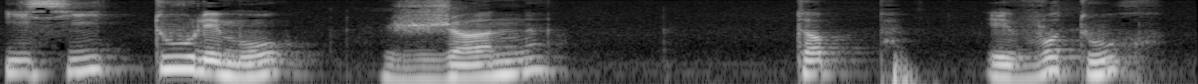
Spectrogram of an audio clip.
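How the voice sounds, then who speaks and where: A man teaching young children a phonics lesson, saying each sound slowly and carefully. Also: fairly high pitch, lively intonation. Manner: slow, careful, stretched-out pronunciation of sounds. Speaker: primary school teacher.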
